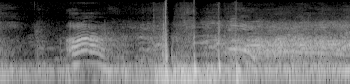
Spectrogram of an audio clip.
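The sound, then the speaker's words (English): A sudden thud as comedian Heather McDonald's head hits the floor when she collapses while performing stand-up for a sold-out crowd, with a few quick sharp knocks right after, heard over a murmuring crowd and voices. “You can hear the sickening thud as her head hits the floor.”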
